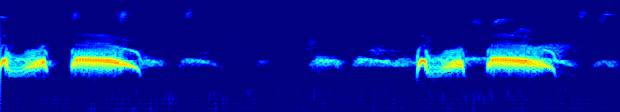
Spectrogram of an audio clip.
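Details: Spotted dove fighting coo used to call in wild doves for trapping; two phrases, each a short bent note followed by a loud, drawn-out, slightly falling coo, with soft low cooing murmurs in the gap.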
